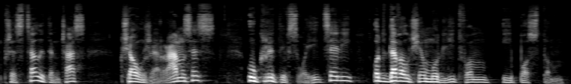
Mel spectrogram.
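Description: A man reading a historical novel aloud as an audiobook narrator, with dramatic, measured storytelling. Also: lowish voice, fairly bright tone, breathy edge. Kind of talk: scripted narration.

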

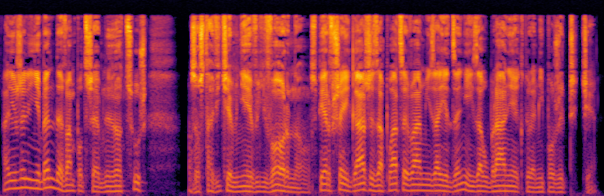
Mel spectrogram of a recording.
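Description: A man voicing a calm, self-assured shipwrecked sailor in an audiobook. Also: lowish voice, moderate pace, dry recording, studio quality, natural voice.

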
